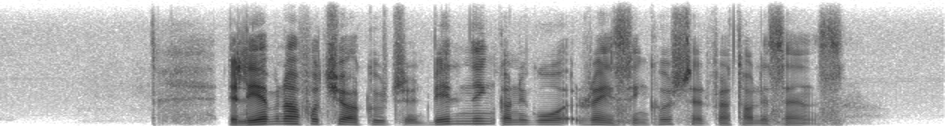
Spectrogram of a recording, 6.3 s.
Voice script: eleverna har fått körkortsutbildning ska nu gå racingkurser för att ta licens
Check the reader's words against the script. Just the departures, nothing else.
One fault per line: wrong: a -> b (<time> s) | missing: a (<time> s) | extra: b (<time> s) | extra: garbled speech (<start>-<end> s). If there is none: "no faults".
no faults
